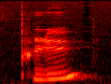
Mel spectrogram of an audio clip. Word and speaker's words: plus: have the liaison so you don't pronounce the s when you want to use the structure the more the more in french is blue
